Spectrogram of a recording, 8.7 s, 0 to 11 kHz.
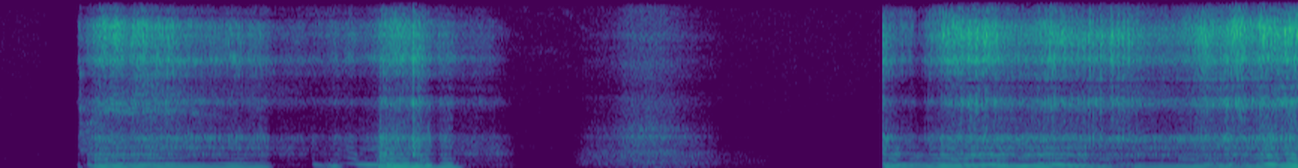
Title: Buck Sleeping and Snoring in 55 seconds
